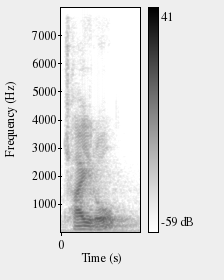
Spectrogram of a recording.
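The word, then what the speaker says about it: 茶色: And so this kanji here on the left, it means tea, which in Japanese is cha. And then the kanji on the right, its reading is iro. So as a whole, this is pronounced chairo, and that directly translated means tea color.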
